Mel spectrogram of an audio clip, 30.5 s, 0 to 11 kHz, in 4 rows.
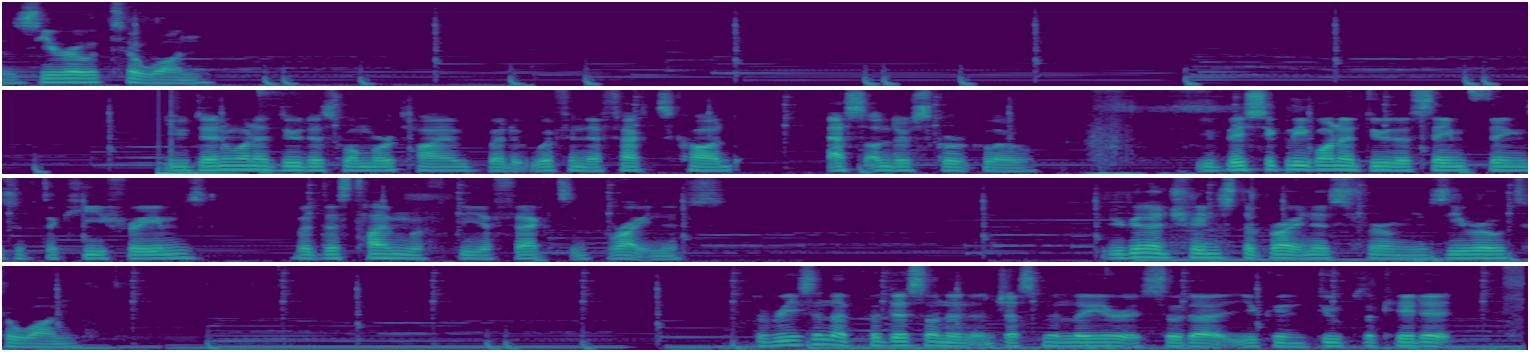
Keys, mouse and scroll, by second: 5.1-8.0 typing, 5.7 click, 6.3 click, 14.1-28.0 drag, 14.1 d, 27.4 w.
